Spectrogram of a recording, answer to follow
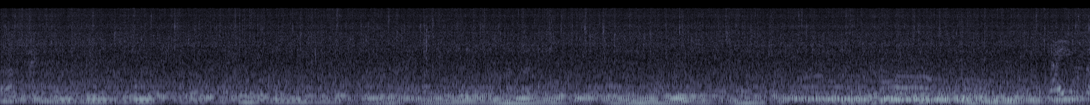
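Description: Steady rain and water splashing down from the collapsed road edge into the landslide hole. Underneath is music with sustained low notes that change a few times.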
